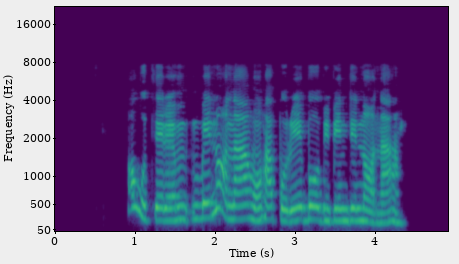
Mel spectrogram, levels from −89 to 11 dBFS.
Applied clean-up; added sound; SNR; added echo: none; none; none; none.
